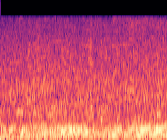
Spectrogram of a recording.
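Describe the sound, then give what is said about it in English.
Car traffic on a road: a steady, droning engine and road rumble with a low hum, holding an even loudness throughout. “Jesus, traffic is horrible. Watch out.”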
